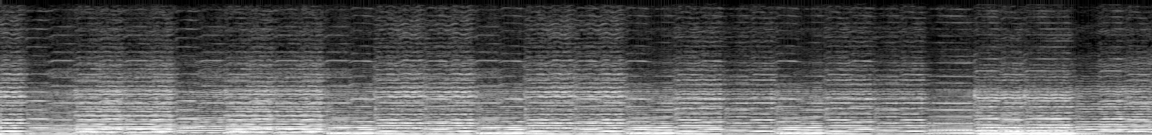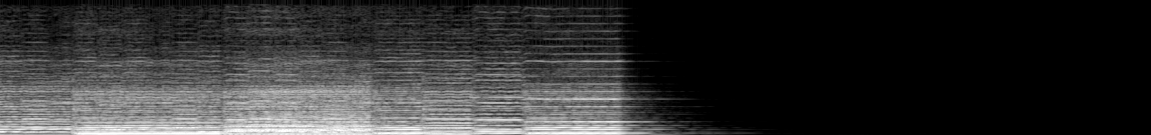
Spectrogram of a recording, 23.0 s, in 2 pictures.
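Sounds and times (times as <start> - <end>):
violin and cello duet: 0.0 - 18.2.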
